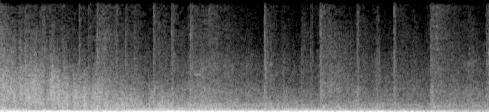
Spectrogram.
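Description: A Russian armored personnel carrier explodes after an FPV drone strike, a sustained loud roaring blast with dense low rumble and crackling bursts that holds for several seconds before easing slightly.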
